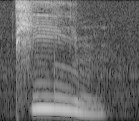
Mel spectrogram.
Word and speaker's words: 添: 接下来我们今晚学最后一个语气词，这个语气词呢跟前面那几个是一样的，属于其他语气，它的发音是 team team，写法呢是添，添加的添。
